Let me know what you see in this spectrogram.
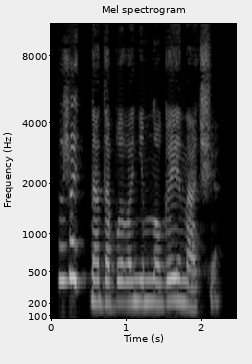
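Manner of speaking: sarcastic, caustic, cutting and biting tone. Camilla, still on the floor, answers the bodiless spirit with a caustic remark. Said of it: "язвительно заметила Камилла".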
